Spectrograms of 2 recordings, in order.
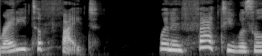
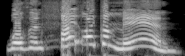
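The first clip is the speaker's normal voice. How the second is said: higher, loud challenge; rumbling challenge; 8 semitones higher, 10 dB louder than usual. A narrator's reading. David dares Goliath loudly. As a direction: hurl the dare at the giant. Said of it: "rumbled dinky small Dave".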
